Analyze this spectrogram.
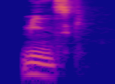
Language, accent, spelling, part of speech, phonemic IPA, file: French, France, Minsk, proper noun, /minsk/, LL-Q150 (fra)-Minsk.wav
- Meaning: Minsk (the capital and largest city of Belarus)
